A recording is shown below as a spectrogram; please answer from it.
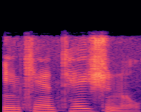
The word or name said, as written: incantational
